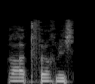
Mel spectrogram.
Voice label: "radförmig", German; adjectives

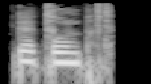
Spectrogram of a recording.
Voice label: "getrumpft", german; adjectives

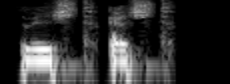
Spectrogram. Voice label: "lichtecht", German; adjectives

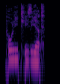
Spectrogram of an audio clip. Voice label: "politisiert", German; adjectives

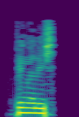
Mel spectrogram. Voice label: "pingelig", German; adjectives

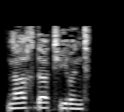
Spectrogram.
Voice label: "nachdatierend", German; adjectives

